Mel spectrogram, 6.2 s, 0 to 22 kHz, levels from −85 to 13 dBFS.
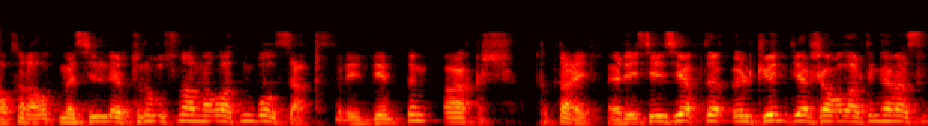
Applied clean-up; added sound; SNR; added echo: neural mask model DeepFilterNet 3.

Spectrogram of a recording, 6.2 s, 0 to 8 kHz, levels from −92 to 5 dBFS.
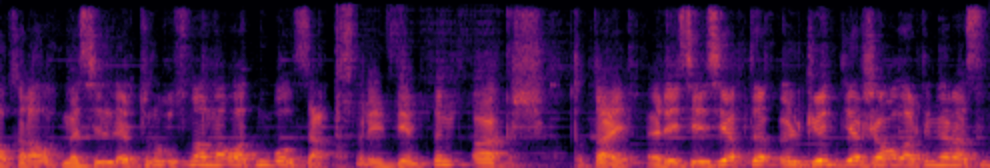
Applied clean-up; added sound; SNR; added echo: neural separator model SepFormer DNS4.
